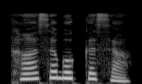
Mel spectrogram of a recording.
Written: ಖಾಸಬೊಕ್ಕಸ

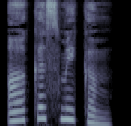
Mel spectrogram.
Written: ಆಕಸ್ಮಿಕಂ

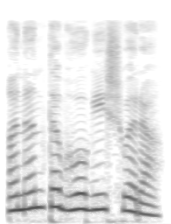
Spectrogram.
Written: ಅನಂತಭೋಗೀಶ್ವರ

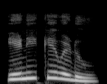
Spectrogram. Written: ಎಣಿಕೆವಡು

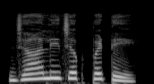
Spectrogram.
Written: ಜಾಲಿಜಪ್ಪಟೆ

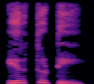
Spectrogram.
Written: ಇರ್ತಡಿ

